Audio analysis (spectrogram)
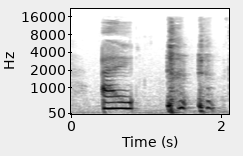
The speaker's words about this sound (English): excuse that cough.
